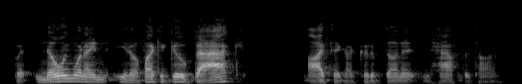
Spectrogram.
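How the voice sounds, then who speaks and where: Speaking fairly quickly in a plain, everyday voice, a man of medium pitch shows ordinary pitch variation and big swings in loudness. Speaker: entrepreneur and podcast host. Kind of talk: interview. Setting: podcast interview.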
